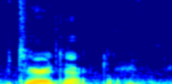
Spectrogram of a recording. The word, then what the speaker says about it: pterodactyl: And we did found the pterodactyl. The pterodactyl. The P is silent.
